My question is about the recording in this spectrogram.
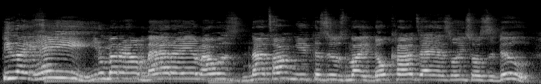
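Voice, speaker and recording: A man's voice: very high voice, fast, a bit bright. A young man in an emotional, confrontational conversation, picked up by a distant camera microphone in a bedroom. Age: young adult. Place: small bedroom, indoors. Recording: roomy echo from distant camera.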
